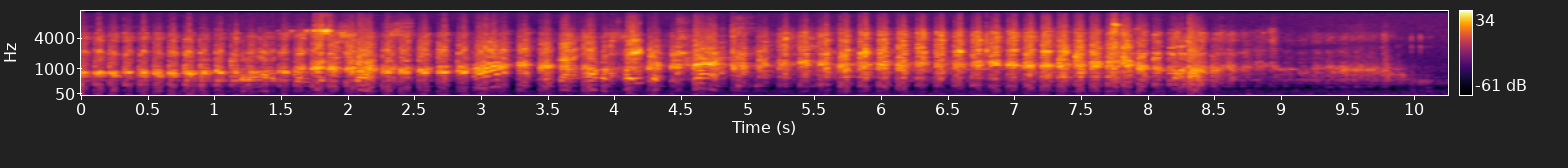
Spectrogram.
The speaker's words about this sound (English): In any event, a noisy truck is going by,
